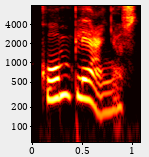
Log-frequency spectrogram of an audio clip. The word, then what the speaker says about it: cumpleaños: Si tu es habitué à prononcer comme ça, je t'invite pour prononcer la forme correcte là, qui c'est Félix cumpleaños. C'est cum, c'est pas comme, ok?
